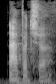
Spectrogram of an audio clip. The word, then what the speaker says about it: Aperture: Ja, det hade ju kunnat passa rätt bra ihop med till exempel Aperture eller hur uttalar man det nu? Aperture. Var det rätt?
